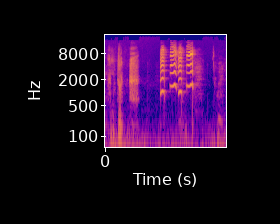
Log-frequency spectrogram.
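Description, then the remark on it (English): A female Chihuahua terrier mix plays a fierce game of tug-of-war with her favorite chew toy in the living room of a Covina townhome, making breathy, rough growly noises followed by a quick run of four or five high-pitched squeaky whines and yips, fairly loud, with no talking. “In the living room of this Covina townhome, a Chihuahua Terrier mix is playing a fierce game of tug-of-war with her favorite chew toy.”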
